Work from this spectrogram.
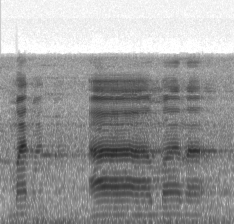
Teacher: nun sukun bertemu dengan huruf hamzah atau alif. Man amana harus jelas nunnya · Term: izhar halqi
